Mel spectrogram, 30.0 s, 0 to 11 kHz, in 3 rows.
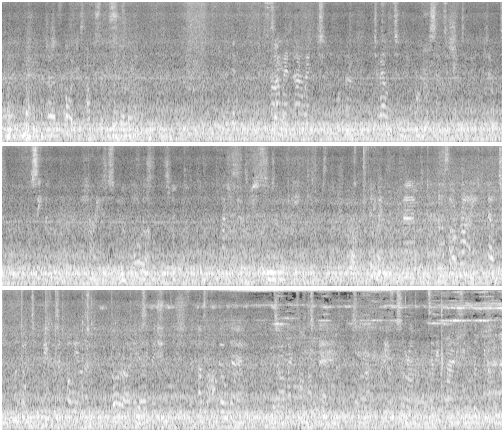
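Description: Class 150 Sprinter diesel multiple unit running along the line, heard from inside the carriage: a steady low drone from the underfloor diesel engine and wheels on rail, with scattered faint clicks. Thin high-pitched tones come in over the last few seconds.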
